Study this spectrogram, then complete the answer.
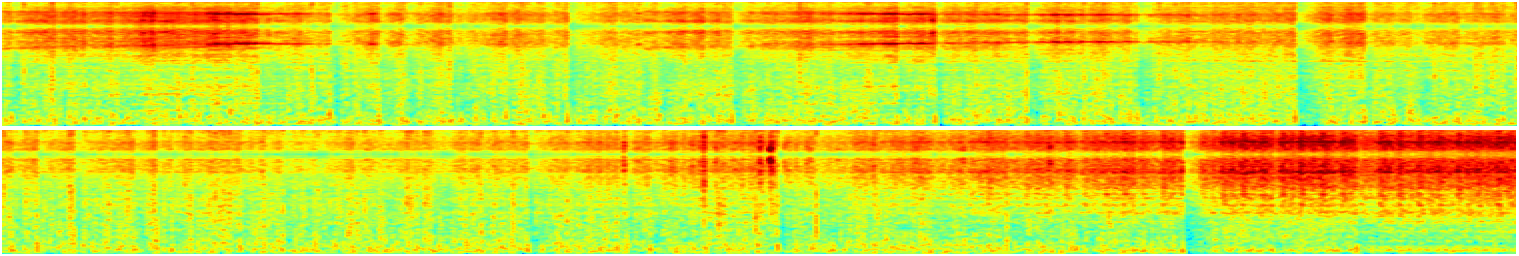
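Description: A motorcycle engine runs loudly as the bike rides along.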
